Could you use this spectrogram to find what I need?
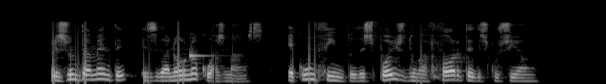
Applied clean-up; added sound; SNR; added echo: none; Bell; 14 dB; none.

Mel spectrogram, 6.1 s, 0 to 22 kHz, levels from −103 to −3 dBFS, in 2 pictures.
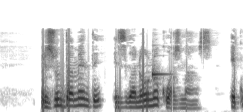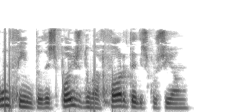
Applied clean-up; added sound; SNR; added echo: classical method Wiener filter.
